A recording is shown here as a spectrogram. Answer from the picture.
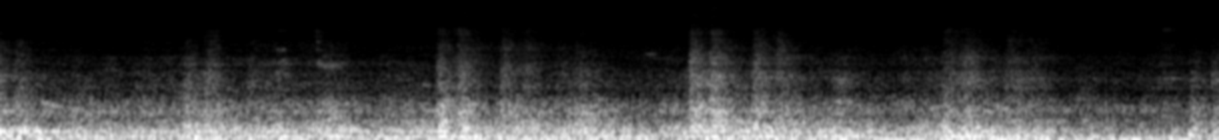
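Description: Running noise of a train heard from inside the carriage: a steady low rumble of wheels on rail, with a clack every second or so as the wheels pass over rail joints, while it crosses a steel truss bridge.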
